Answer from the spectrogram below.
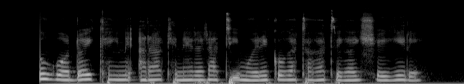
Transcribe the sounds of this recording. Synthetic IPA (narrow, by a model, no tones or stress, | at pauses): ouɣɔdɔikʰainɛʔaɾakʰenɛɾɛɾatʰimweɾekoɣatʰaɣatʰeɣaiʃoiɣeɾe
